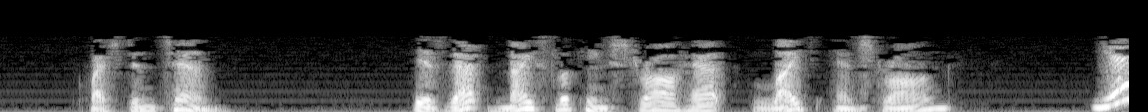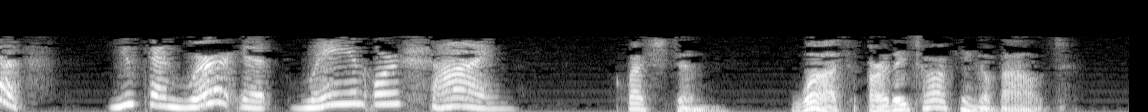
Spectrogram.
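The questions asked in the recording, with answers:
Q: What are they talking about?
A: A straw hat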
